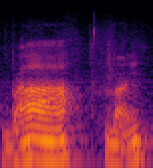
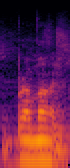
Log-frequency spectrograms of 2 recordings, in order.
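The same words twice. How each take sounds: First: The first vowel is a long a. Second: The first vowel is a short a. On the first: The speaker calls it wrong. "it's not Brahman" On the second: The speaker calls it right. "there's no long A"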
